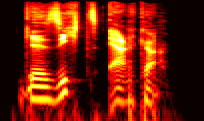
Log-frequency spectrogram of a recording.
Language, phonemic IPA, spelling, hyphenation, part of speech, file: German, /ɡəˈzɪçt͡sˌʔɛʁkɐ/, Gesichtserker, Ge‧sichts‧er‧ker, noun, De-Gesichtserker.ogg
- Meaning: nose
